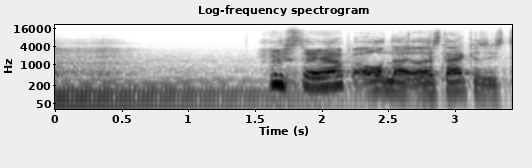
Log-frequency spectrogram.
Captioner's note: yawns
